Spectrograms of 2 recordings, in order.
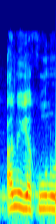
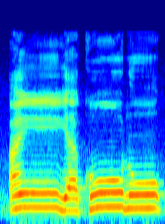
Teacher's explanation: ان یکونو، ملا کر پڑھنے کی صورت میں نون ساکن کو یکونو کی یا کے ساتھ ملائیں گے، یرملون کا قاعدہ یہاں پر اپلائی ہوگا، یا کی آواز کو غننے کے ساتھ ادا کریں گے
